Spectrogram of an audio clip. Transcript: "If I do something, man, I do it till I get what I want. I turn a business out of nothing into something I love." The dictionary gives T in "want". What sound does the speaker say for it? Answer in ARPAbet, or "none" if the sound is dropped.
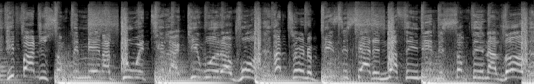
T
